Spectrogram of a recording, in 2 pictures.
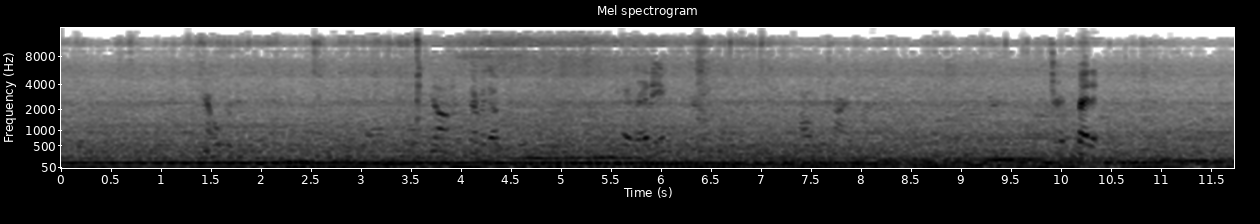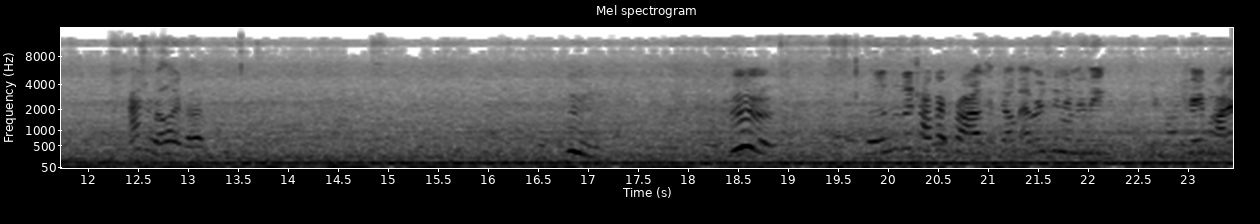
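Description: Steady low hum and rumble of city street traffic, with scattered voices that grow more frequent near the end.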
